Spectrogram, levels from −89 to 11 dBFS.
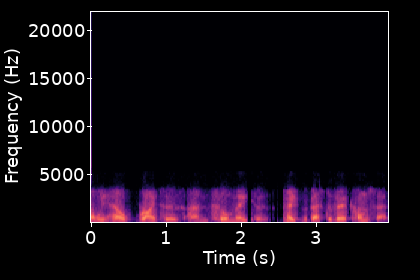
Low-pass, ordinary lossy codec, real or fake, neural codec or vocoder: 5.4 kHz; AAC, 24 kbps; real; none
